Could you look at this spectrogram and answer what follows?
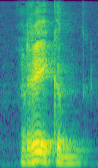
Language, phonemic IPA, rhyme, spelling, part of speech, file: Dutch, /ˈreː.kən/, -eːkən, reken, verb, Nl-reken.ogg
- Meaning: inflection of rekenen: 1. first-person singular present indicative 2. second-person singular present indicative 3. imperative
